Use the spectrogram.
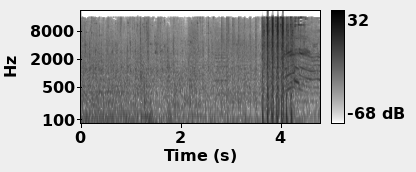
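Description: Sustained gunfire in Call of Duty: WW2 amid a noisy battlefield, ending in a close, rapid burst of about seven evenly spaced shots with mechanical clatter.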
